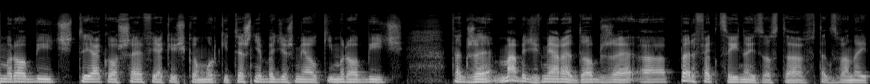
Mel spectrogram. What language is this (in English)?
Polish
